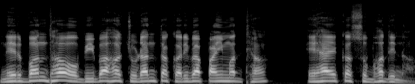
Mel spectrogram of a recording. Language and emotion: Odia, neutral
